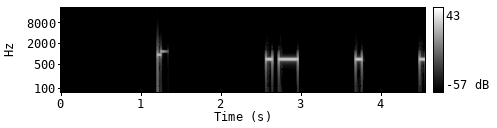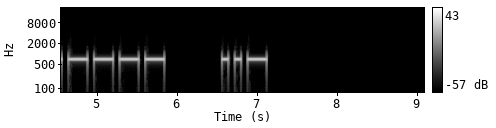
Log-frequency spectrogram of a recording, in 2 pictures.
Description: Morse code, heard as a keyed tone, about 15 wpm, spaced as for 9 wpm, 700 Hz. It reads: AE1U
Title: USA Call Signs - 4 Characters - 3x Character Spacing - 15wpm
